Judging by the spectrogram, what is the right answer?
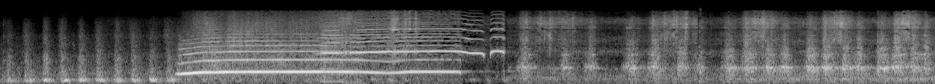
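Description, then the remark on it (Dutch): A steam train chuffs in rapid rhythmic puffs as it arrives at a small station on the line between Apeldoorn and Dieren in the Netherlands, then a long, loud steam whistle blows for a few seconds before the chugging and hissing resume. “Soms zelfs is het druk op zo'n klein station, als de ene trein er alweer aankomt, terwijl de andere nog niet is vertrokken.”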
